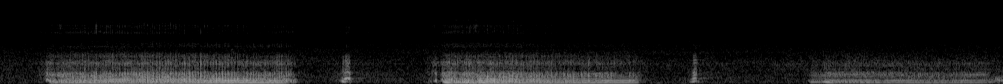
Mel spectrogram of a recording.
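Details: Brandy, passed out asleep, gives three long, low, rattling snores of about two to three seconds each with small snorts between, about 17 breaths a minute; snoring.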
